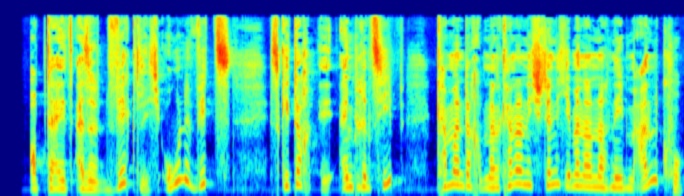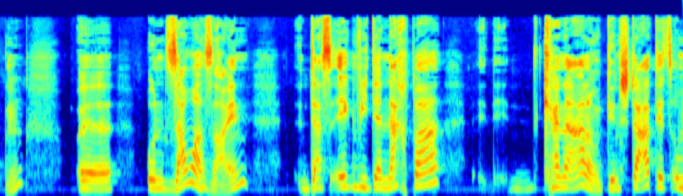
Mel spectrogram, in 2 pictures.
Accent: Germany; ich bin Deutscher

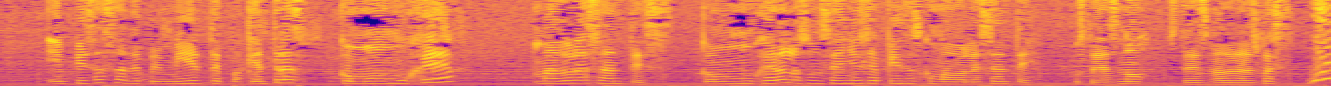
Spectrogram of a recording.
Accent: Morelos, Mexico; En lo personal yo también sufrí de obesidad infantil en una etapa de mi niñez, porque yo soy de Morelos, cuando llego aquí yo llegué delgada.

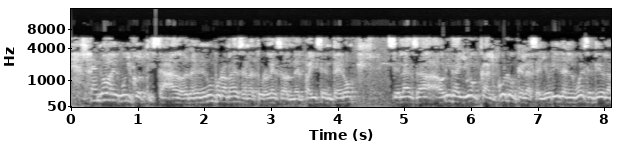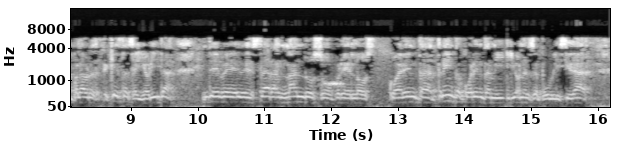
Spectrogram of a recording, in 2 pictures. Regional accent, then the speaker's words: Banderilla, Veracruz, Mexico; born there; donde nací, en Banterilla, Jilotepec, Colocotita, cerca de Jalapa, en la provincia.

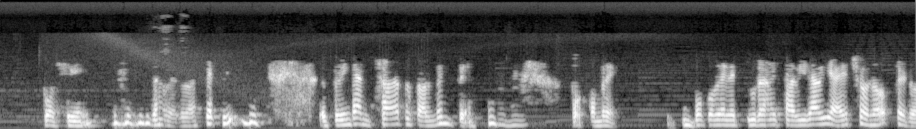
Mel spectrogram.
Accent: Almansa, Castilla-La Mancha, Spain; Yo soy de Almansa. Y la guerra de sucesión pues pasó a las tierras que es de mi familia.

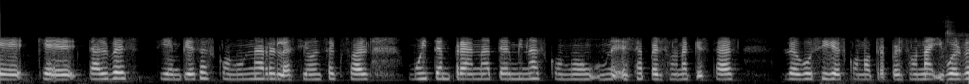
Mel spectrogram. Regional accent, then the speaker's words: Mexico; A mí me enseñaron como mujer latina, mujer mexicana, y creer en la Virgen

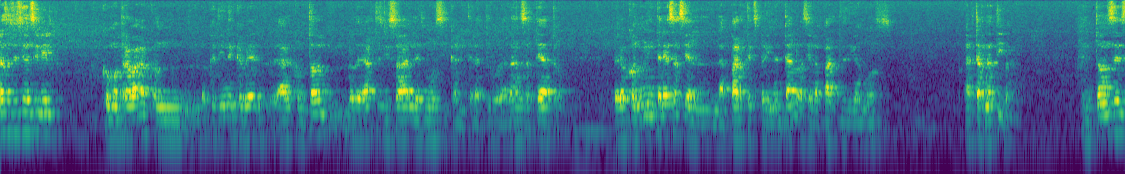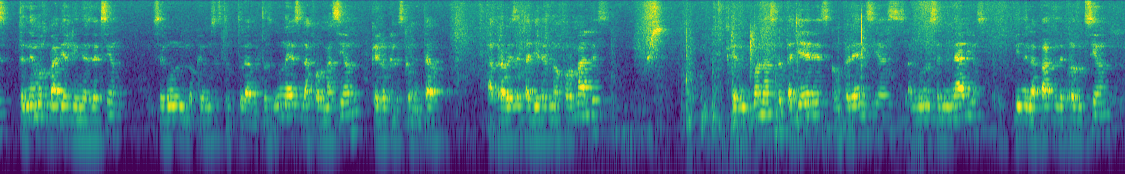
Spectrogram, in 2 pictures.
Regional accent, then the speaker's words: San Pablo del Monte, Tlaxcala, Mexico; yo soy de San Pablo del Monte y ahí no hay casa de cultura.

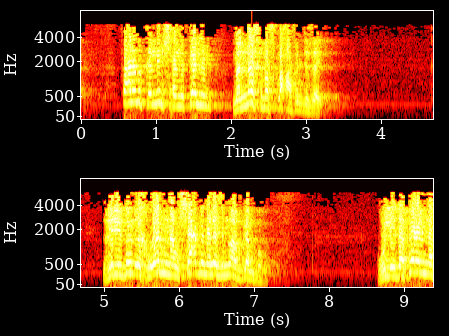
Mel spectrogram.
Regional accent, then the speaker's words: Egypt; هو اللي بيحصل عندنا في مصر في ايام الثورات وما قبلها بالضبط

